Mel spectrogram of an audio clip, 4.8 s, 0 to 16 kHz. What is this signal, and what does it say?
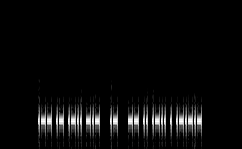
Morse code, heard as a keyed tone, about 40 wpm, 700 Hz. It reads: WALK A MILE.
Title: Sentences from Top 1000 Words - Review Part 1 - 40wpm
